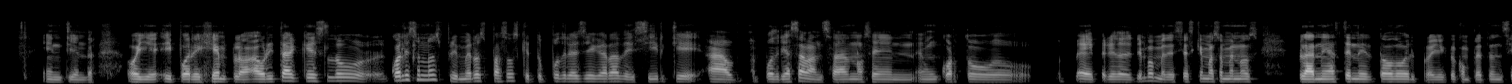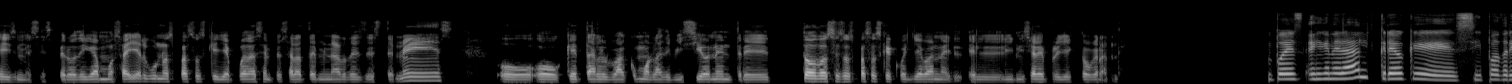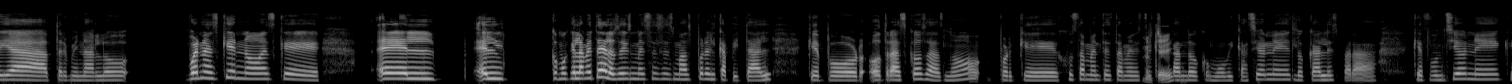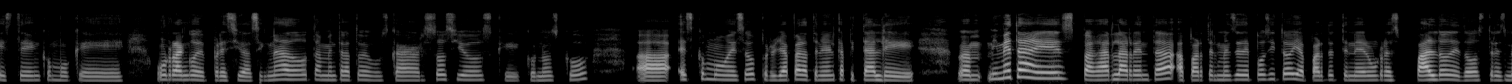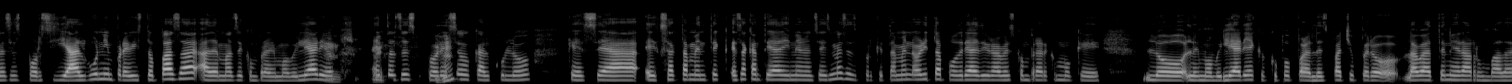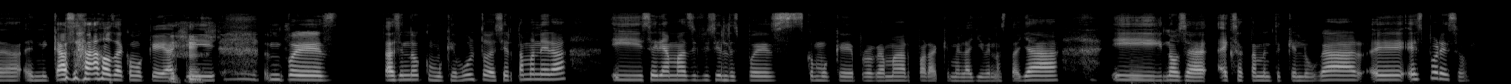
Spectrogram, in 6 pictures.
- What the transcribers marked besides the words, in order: chuckle
- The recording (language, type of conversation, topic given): Spanish, advice, ¿Cómo puedo equilibrar la ambición y la paciencia al perseguir metas grandes?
